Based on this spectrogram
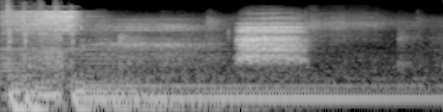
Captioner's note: sighs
